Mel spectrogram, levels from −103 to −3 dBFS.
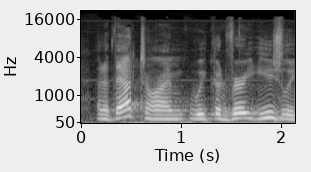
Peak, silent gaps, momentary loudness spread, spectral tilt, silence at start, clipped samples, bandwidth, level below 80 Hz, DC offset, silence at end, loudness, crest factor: -8 dBFS; none; 5 LU; -6 dB/octave; 0.15 s; under 0.1%; 17.5 kHz; -50 dBFS; under 0.1%; 0 s; -24 LUFS; 16 dB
